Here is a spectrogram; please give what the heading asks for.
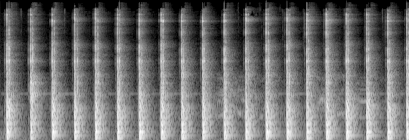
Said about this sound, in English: you're going to take your hammer, flat side of your hammer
